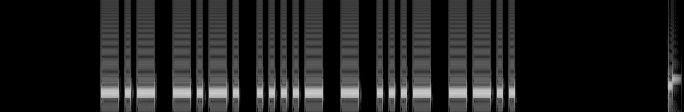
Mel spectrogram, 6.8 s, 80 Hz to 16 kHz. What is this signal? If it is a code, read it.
Morse code, heard as a keyed tone, about 20 wpm, 700 Hz. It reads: KC4TVZ
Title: 2023 POTA Activator Call Signs - 20wpm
